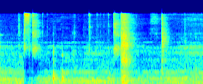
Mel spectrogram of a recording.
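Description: A metal spoon prying under the stuck ring-pull tab of an aluminium drink can: a series of sharp metallic clicks and scrapes, with a louder rasping burst about halfway through.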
